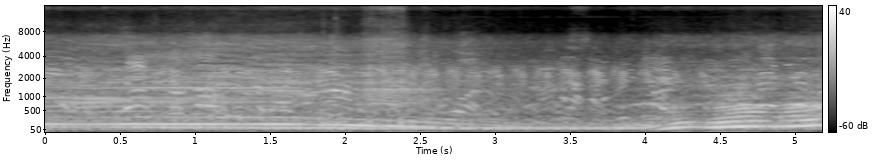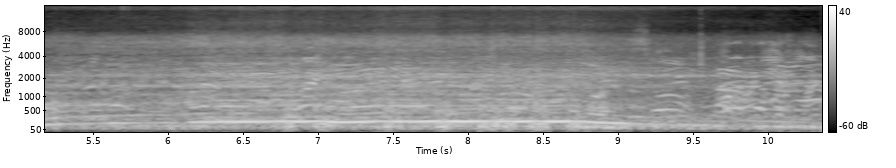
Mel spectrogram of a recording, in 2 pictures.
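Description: An off-road vehicle engine revs hard, rising and falling in pitch as it churns through deep mud.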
